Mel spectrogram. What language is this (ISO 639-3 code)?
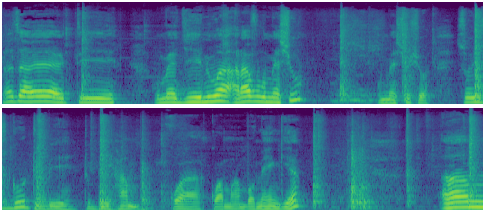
swa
